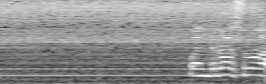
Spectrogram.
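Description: Steady machine hum with one strong pitched tone and fainter overtones, from running electrical equipment; a man's voice comes in near the end.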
